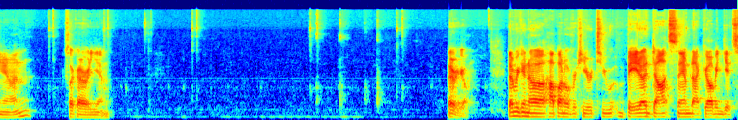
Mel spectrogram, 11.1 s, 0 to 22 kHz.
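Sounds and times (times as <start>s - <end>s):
computer mouse clicks: 0.7s - 1.0s, 1.8s - 3.1s, 4.6s - 6.3s.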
